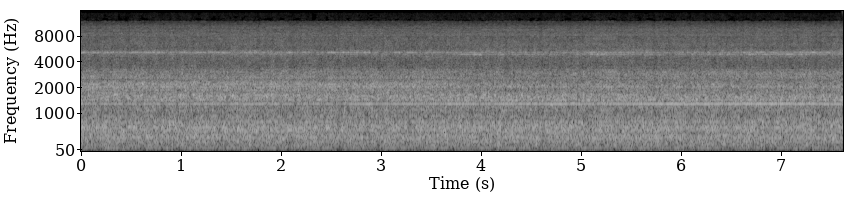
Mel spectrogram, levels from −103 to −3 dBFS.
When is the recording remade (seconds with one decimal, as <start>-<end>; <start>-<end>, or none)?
0.0-2.1; 4.7-5.3; 5.9-7.6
